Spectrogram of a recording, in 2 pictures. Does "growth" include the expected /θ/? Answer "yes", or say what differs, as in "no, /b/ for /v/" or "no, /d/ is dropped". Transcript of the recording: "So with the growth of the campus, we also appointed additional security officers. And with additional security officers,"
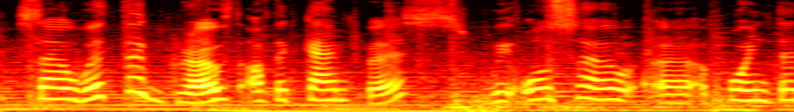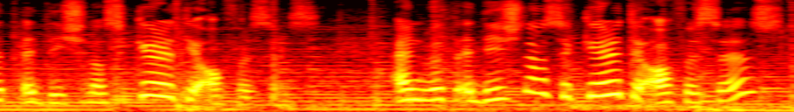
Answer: yes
